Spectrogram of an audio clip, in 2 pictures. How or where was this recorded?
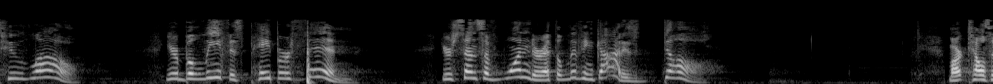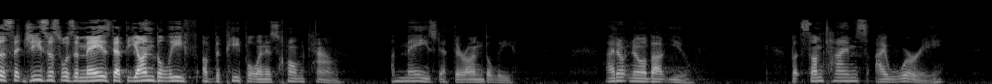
large echoing room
